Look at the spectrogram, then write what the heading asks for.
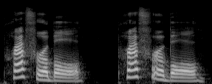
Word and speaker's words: preferable: Another -ble word that loses that schwa sound is the word "preferable," which is often pronounced "prefrable, prefrable." Another reason we may delete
